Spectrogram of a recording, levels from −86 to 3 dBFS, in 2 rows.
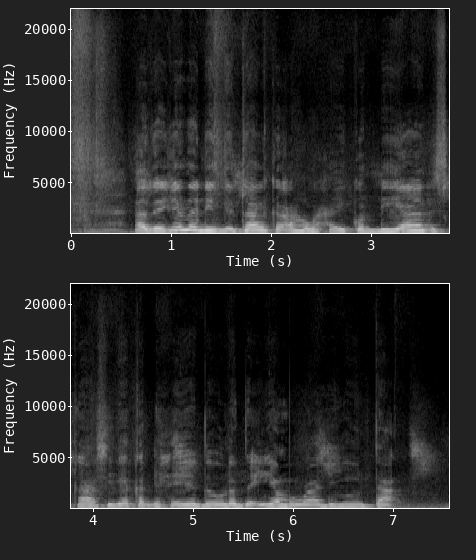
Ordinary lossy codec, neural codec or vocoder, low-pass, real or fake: none; codec, 44.1 kHz, 7.8 kbps, Pupu-Codec; none; fake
